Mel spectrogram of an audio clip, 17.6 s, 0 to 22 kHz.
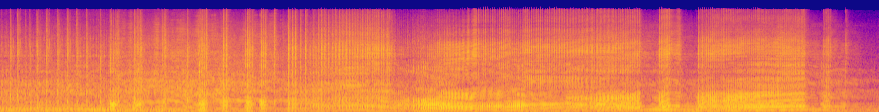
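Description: Yamaha YZ125 two-stroke single-cylinder engine revved in quick blips about twice a second, then held at higher revs that rise and fall as the bike is ridden off, with a short break in the middle and a drop in level near the end as it moves away.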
